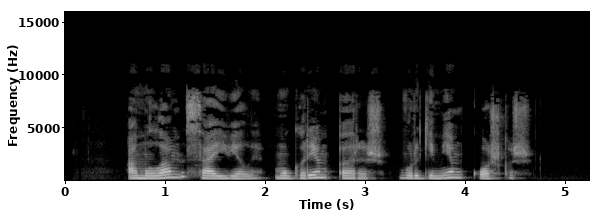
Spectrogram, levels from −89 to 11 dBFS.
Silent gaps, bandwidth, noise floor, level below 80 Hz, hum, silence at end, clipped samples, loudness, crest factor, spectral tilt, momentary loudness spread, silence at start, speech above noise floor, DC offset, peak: none; 9 kHz; -75 dBFS; -78 dBFS; none; 0.6 s; under 0.1%; -24 LUFS; 18 dB; -4 dB/octave; 10 LU; 0.65 s; 51 dB; under 0.1%; -6 dBFS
